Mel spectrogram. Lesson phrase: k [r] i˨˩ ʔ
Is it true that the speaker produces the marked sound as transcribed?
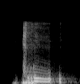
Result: yes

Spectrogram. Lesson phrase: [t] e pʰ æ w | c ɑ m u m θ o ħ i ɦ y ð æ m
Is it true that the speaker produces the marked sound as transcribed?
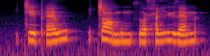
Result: no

